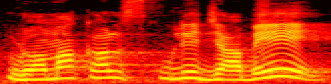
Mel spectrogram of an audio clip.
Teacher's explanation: দেখো রমা, এখান থেকে সুর তরঙ্গ সৃষ্টি হলো, অর্থাৎ লো থেকে হাইয়ে যাচ্ছে। প্রথমে লো থেকে গেল মিডিয়াম, যাবে যখন বললাম আরও হাই উঠে গেল।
